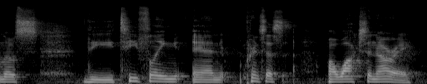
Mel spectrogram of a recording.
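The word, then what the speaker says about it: Mwaxanaré: the tiefling and princess my walks in RA there's actually an extra syllable in there by the way my walks up my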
